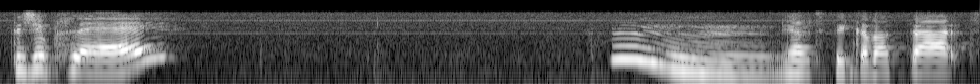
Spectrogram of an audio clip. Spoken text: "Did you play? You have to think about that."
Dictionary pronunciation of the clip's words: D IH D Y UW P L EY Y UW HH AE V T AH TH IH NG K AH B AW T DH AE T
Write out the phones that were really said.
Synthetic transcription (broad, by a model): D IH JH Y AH P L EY Y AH HH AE F T AH TH IH NG K AH B AW T DH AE T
